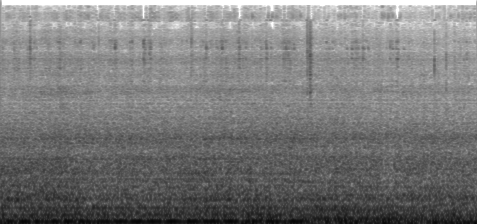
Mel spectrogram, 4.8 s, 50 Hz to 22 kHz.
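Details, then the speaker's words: Suzuki Cappuccino EA21R with three-speed automatic on the highway; a steady low droning rumble over road noise that occurs only under acceleration and stops off throttle; owner suspects the U-joint, unconfirmed. "once I'm not accelerating it doesn't make that noise I had to slow down here there's bunch of cars but I hope you guys could hear that it's like this rumbling Brom noise um I'm thinking it might be the ujoint"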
